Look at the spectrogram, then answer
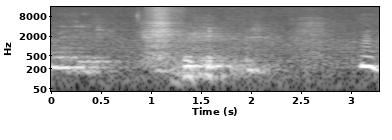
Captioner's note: laughter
